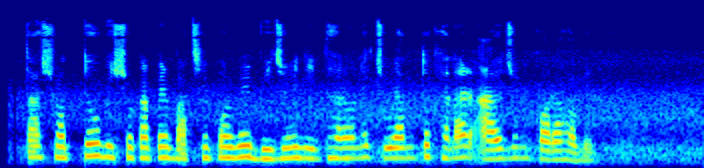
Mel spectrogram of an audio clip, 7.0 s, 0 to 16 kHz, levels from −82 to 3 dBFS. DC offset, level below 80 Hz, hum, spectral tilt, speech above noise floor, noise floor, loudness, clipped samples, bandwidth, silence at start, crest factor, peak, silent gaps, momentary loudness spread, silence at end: under 0.1%; -78 dBFS; none; -5 dB/octave; 23 dB; -48 dBFS; -26 LUFS; under 0.1%; 10.5 kHz; 0.25 s; 20 dB; -6 dBFS; none; 8 LU; 0 s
